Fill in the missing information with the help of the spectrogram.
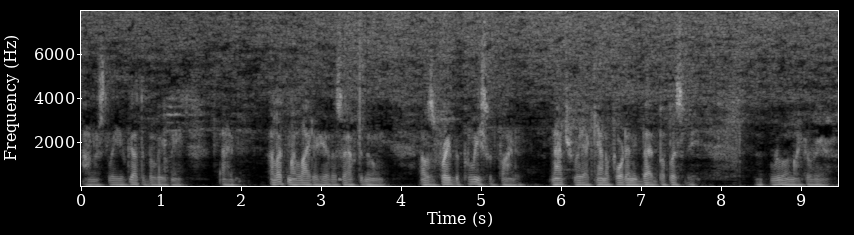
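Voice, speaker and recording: A man's voice: low-pitched, fairly even intonation, quick pace, mellow, natural voice, low-quality recording. A man playing a guarded, earnest suspect in an old-time radio murder mystery. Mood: nervous, pleading. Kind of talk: 1940s-50s American radio drama. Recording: old radio recording with faint noise.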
